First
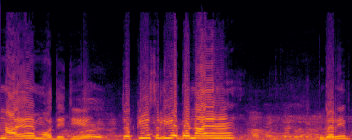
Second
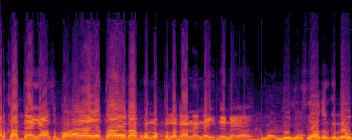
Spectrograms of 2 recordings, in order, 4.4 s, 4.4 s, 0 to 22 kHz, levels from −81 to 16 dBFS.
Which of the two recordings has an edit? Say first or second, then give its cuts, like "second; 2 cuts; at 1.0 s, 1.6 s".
second; 1 cut; at 3.3 s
